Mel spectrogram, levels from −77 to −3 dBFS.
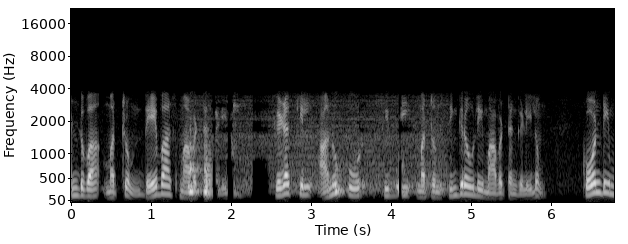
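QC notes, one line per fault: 1.44–2.56 s and 2.73–4.72 s, other side's voice leaking through: a second voice comes in under the talker. In the first stretch it's a bit louder than the talker. In the second it's much fainter, around 15 dB down. This is likely loudspeaker playback that the echo canceller didn't fully remove from the mic.
1.78–2.05 s and 4.10–4.16 s, speech suppressed in double talk: the talker ducks while that second voice is present. The first dip is deep, about 20 dB, with roughly a fifth of a second lost. The second is brief and shallower, around 10 dB. The canceller likely couldn't separate the two sides, so it pulled both down.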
